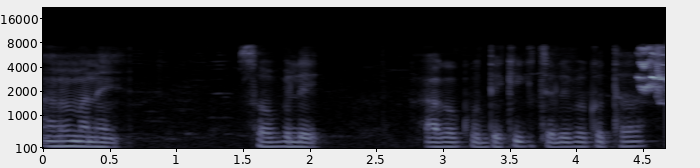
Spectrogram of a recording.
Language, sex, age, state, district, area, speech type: Odia, male, 45-60, Odisha, Nuapada, rural, spontaneous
